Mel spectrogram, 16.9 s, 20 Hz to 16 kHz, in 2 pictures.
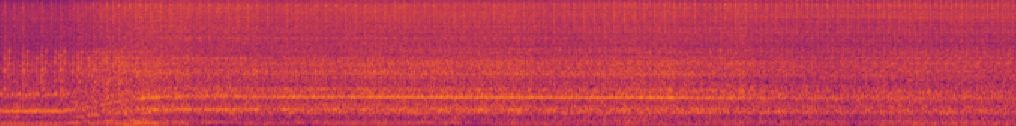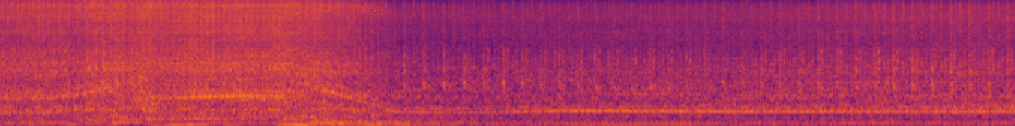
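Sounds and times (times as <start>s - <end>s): car engine running rough: 0.0s - 16.9s.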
